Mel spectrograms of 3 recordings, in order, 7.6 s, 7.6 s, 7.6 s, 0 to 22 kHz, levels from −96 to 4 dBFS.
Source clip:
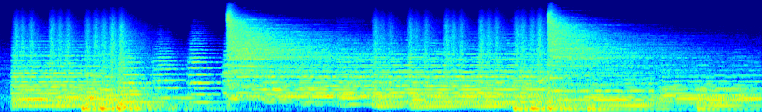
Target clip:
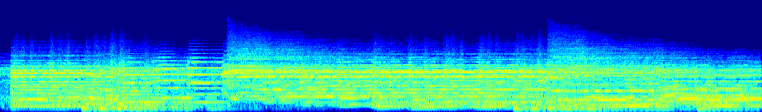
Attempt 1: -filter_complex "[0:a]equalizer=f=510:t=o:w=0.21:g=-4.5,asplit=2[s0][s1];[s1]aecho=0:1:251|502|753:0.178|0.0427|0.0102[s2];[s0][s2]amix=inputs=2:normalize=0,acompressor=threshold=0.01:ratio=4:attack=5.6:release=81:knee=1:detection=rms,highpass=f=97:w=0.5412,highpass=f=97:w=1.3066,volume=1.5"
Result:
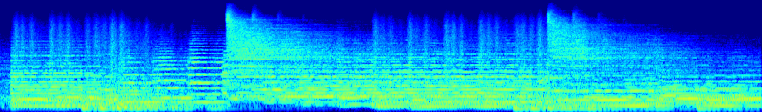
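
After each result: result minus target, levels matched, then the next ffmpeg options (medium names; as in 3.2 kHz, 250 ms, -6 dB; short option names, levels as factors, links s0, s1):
2 kHz band -6.5 dB; compression: peak gain reduction +5 dB
-filter_complex "[0:a]lowpass=f=1800:t=q:w=6.2,equalizer=f=510:t=o:w=0.21:g=-4.5,asplit=2[s0][s1];[s1]aecho=0:1:251|502|753:0.178|0.0427|0.0102[s2];[s0][s2]amix=inputs=2:normalize=0,acompressor=threshold=0.01:ratio=4:attack=5.6:release=81:knee=1:detection=rms,highpass=f=97:w=0.5412,highpass=f=97:w=1.3066,volume=1.5"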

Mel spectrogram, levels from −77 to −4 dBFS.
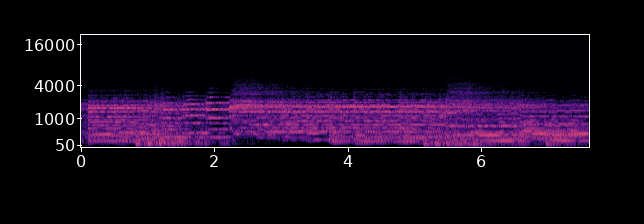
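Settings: compression: peak gain reduction +6 dB
-filter_complex "[0:a]lowpass=f=1800:t=q:w=6.2,equalizer=f=510:t=o:w=0.21:g=-4.5,asplit=2[s0][s1];[s1]aecho=0:1:251|502|753:0.178|0.0427|0.0102[s2];[s0][s2]amix=inputs=2:normalize=0,acompressor=threshold=0.0251:ratio=4:attack=5.6:release=81:knee=1:detection=rms,highpass=f=97:w=0.5412,highpass=f=97:w=1.3066,volume=1.5"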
